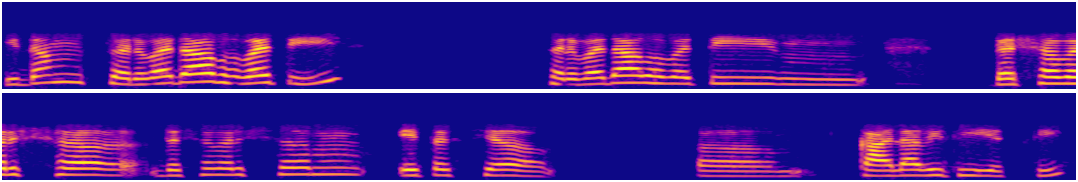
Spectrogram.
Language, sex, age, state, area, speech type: Sanskrit, female, 18-30, Goa, urban, conversation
